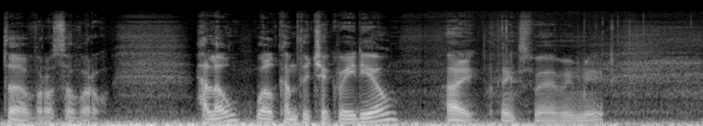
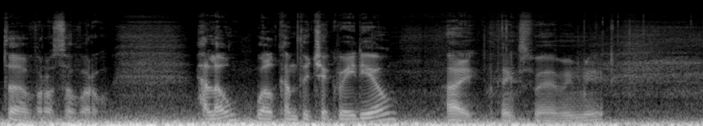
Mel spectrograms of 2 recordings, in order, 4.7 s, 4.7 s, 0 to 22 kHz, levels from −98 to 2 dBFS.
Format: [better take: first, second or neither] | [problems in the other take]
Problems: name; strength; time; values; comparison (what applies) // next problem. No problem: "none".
first | low rumble; loud; throughout; 8 dB below the speech; faint in the first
